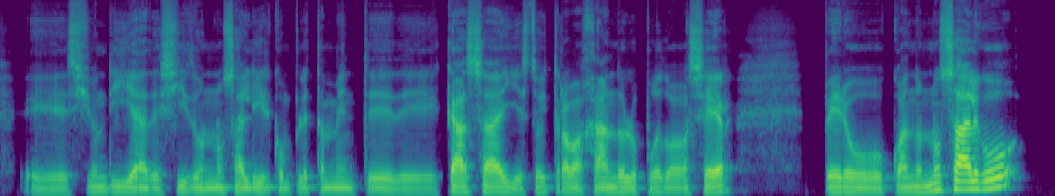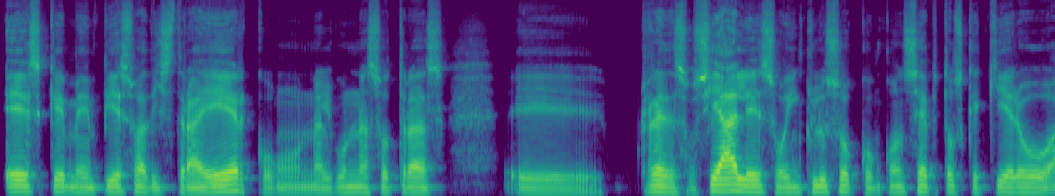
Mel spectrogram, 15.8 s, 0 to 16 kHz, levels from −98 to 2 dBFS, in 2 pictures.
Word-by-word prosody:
eh, 85 -1 -8
si 95 - -8
un 95 0 -4
día 95 -2 -1
decido 90 +1 -4
no 90 +1 -3
salir, 90 0 -3
completamente 85 -1 -5
de 80 0 -7
casa, 95 0 +3
y 90 -3 -3
estoy 95 +3 -6
trabajando, 90 0 0
lo 90 -3 -2
puedo 90 -1 -3
hacer. 85 0 +1 0.6
Pero 90 -2 0
cuando 95 +1 -1
no 115 +7 +2
salgo, 150 +6 +6 0.2
es 105 -1 +2
que 110 -2 -1
me 95 -1 -3
empiezo 100 +3 -2
a 95 - -1
distraer, 95 +6 +2
con - - -8
algunas 95 +3 -4
otras, 90 -1 -2 0.5
eh, 80 -2 -7 0.3
redes 100 -2 +2
sociales. 105 +4 +5
O 95 - -1
incluso, 105 +3 -3
con 90 +2 -8
conceptos 105 +1 -4
que 95 - -10
quiero 95 -2 0
95 Hz, 145 wpm, -22 LUFS, 85-100 Hz, 0.6 s, salgo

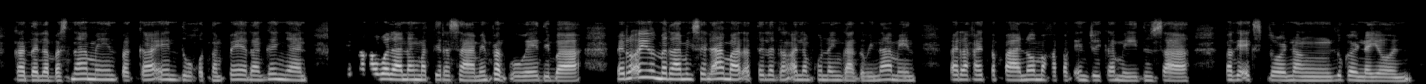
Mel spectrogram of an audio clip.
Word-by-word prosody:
kada 200 -1 +1
labas 190 0 -1
namin, 230 -3 +1
pagkain, 220 +3 -1
dukot 190 -2 -6
ng 190 -1 -4
pera, 220 -2 0
ganyan. 215 -4 0 0.4
Eh, 240 - -17
baka 240 0 +1
wala 240 -2 +7
ng 220 0 +3
matira 215 0 -3
sa'min 195 -1 +1
pag-uwi, 195 -4 0
'di 185 - -4
ba. 175 0 +5 0.4
Pero 255 +3 +2
ayun, 325 -1 +5
maraming 245 -2 +4
salamat 245 -1 +4
at - - -3
talagang 220 -1 -4
alam 210 0 -1
ko 215 - -5
na 205 - -2
yung - - -3
gagawin 185 +1 -3
namin 195 -3 -1 0.3
para 220 0 +2
kahit 220 0 -2
papaano, 215 0 +1
makapag-enjoy 200 -1 -5
kami 190 -3 -4
do'n 190 - -6
sa 175 +2 +1 0.3
pag-e-explore 205 -2 -1
ng 185 -1 -2
lugar 200 -1 -1
na 175 -1 0
'yon. 165 -1 -3
205 Hz, 170 wpm, -23 LUFS, 190-225 Hz, 0.4 s, wala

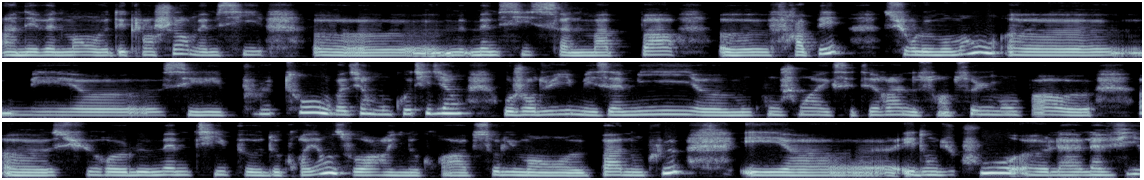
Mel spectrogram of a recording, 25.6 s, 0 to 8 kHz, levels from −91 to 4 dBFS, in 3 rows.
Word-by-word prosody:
un 160 - +2
événement, 165 0 0
heu, - - -1
déclencheur 175 +8 -1
même 165 -2 -3
si, 185 +3 -1 0.4
heu, 160 - 0 0.2
même 170 +1 +2
si 175 +1 -4
ça 165 -1 +1
ne 150 - +2
m'a 155 0 -2
pas, 190 0 -2 0.3
heu, 160 0 +2
frappée 240 - 0 0.3
sur 185 -3 0
le 170 -1 +3
moment, 235 - +2
heu, 165 +1 +1 0.4
mais, 170 -1 -8
heu, 165 0 -2
c'est 165 -1 -1
plutôt 250 +5 +2
on - - +2
va 200 -3 -2
dire 235 +6 +1
mon 205 -2 -4
quotidien. 255 +3 +3 0.3
Aujourd'hui 185 +3 -1
mes 175 -4 -2
amis, 195 +2 -2
heu, 165 -1 +1
mon 165 +1 -1
conjoint 180 +2 -6
et 175 -1 -5
cetera 180 +4 -4
ne 170 -2 -2
sont 155 - -5
absolument 185 +3 -5
pas, 190 -1 -3
heu, 160 0 -1 0.4
heu 155 0 +2
sur, 170 +1 0
heu, 165 0 +5
le 165 0 +3
même 180 +1 0
type, 185 +1 -2
heu, 160 -2 +1
de 160 +1 -1
croyance. 255 - +4
Voire 165 0 0
ils 155 -1 -2
ne 150 - -1
croient 150 0 -7
absolument, 155 -3 +1
heu, 145 0 +1
pas 175 -1 +2
non 165 -1 -1
plus. 275 - +5 0.5
Et, 165 0 +4
heu, 155 0 -2
et - - +4
donc 175 +1 -1
du 175 +2 -7
coup, 275 -1 +6
heu, 170 -6 0
la 170 0 0
la 175 0 +2
vie 170 +7 -1
170 Hz, 160 wpm, -21 LUFS, 165-190 Hz, 0.5 s, coup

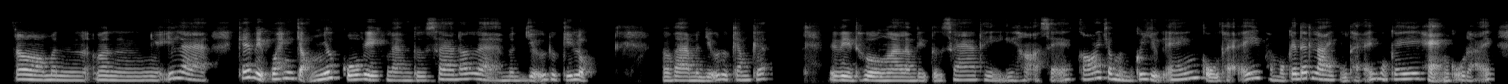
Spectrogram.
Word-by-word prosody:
Ờ, 225 -3 +4
mình 195 -2 -1 0.2
mình 190 -2 -1
nghĩ 190 +6 -3
là 240 -9 0 0.3
cái 305 +2 +4
việc - - +6
quan 270 +3 +2
trọng 215 -5 +1
nhất 290 +3 +6
của 220 -2 +4
việc 205 -3 +4
làm 190 -1 -3
từ 190 0 -2
xa 225 +5 -1
đó 240 +2 -1
là 245 -7 -1
mình 185 0 -3
giữ 190 +3 0
được 225 -2 -1
kỷ 200 0 +3
luật, 225 - +4 0.7
ờ, 180 - -1
và 185 -1 +1
mình 180 -1 -1
giữ 170 - 0
được 225 0 +1
cam 205 -2 -2
kết. 235 +2 -3 0.6
Bởi 195 - 0
vì 195 -2 +5
thường 185 -3 +4
là 180 0 +2
làm 175 0 -1
việc 175 0 -4
từ - - -4
xa 205 -2 -3
thì 200 -2 -4 0.3
họ 185 - -5
sẽ 225 - -4
có 240 +6 -1
cho 255 - +3
mình 220 -4 +1
một 180 - -6
cái 240 0 +4
dự 200 - +1
án 225 +3 -1
cụ 160 - +2
thể 250 +10 -1
và - - -6
một 170 - -3
cái 245 - +4
deadline 260 -6 +3
cụ 165 - -6
thể, 250 - -4
một 245 - -1
cái 255 +1 +1
hạn 170 - +3
cụ 170 - -2
thể. 235 +5 -5
210 Hz, 240 wpm, -24 LUFS, 190-240 Hz, 0.7 s, việc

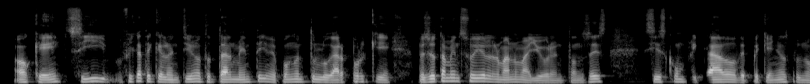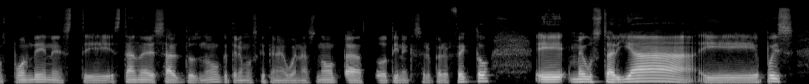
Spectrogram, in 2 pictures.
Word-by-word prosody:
Okey, 115 +2 +2
sí, 130 0 -2
fíjate 135 +1 -1
que, 120 - +1
lo 110 - +1
entiendo 125 +5 -1
totalmente 115 +1 +1
y 140 - -1
me 115 - -3
pongo 120 +1 -2
en 120 - -8
tu 125 -1 -2
lugar, 105 -2 +1
porque, 125 -5 -5 0.2
pues, 110 +2 -1
yo 135 - +5
también 155 0 +1
soy 150 -1 +1
el 145 - +3
hermano 115 -2 -1
mayor, 95 -3 -3
entonces, 100 +8 -5 0.4
si 120 - -3
es 115 - -5
complicado 115 -2 +2
de 105 - -3
pequeños, 110 +2 -5
pues, 105 -2 -8
nos 95 -2 -7
ponen, 110 +1 -1
este, 95 -1 -6
estándares 105 -1 -1
altos, 105 -2 -1
¿no?, 110 +4 -5
que - - -7
tenemos 95 0 -7
que 105 - -7
tener 90 -2 -7
buenas 90 -1 -7
notas, 100 -2 -1
todo 100 -1 -3
tiene 100 -2 -5
que - - -20
ser - - -10
perfecto. 120 +9 0 0.4
Eh, 115 0 +6
me 120 +1 +4
gustaría, 125 +1 +6
eh, 105 +1 -1
pues, 140 -1 +2
110 Hz, 185 wpm, -24 LUFS, 105-125 Hz, 0.4 s, Eh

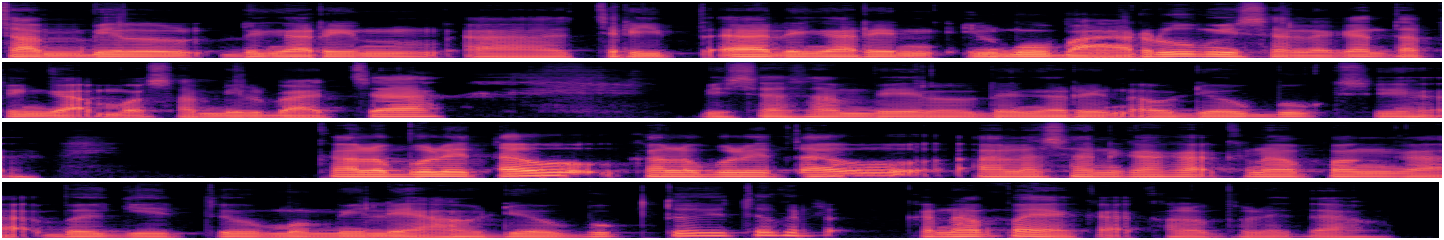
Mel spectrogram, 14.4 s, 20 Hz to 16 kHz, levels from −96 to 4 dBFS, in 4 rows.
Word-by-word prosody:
sambil 115 +1 +2 0.2
dengerin, 110 -1 +1 0.2
eee, 100 -1 -3
cerit 105 -1 -2
eee, 120 0 +6
dengerin 115 0 +3
ilmu 115 +1 +4
baru 105 +6 +3
misalnya 110 -5 0
kan, 115 - 0
tapi 110 - -3
enggak 105 - 0
mau 100 - -2
sambil 100 0 -2
baca, 90 +7 -1 0.8
bisa 105 +1 -4
sambil 110 0 -1
dengerin 105 0 -2
audiobook 110 +2 -2
sih 110 - -6
ya. 110 - -9 0.8
Kalau 125 0 +6
boleh 140 0 +7
tahu 160 +5 +7 0.2
kalau 130 -1 +4
boleh 130 0 +3
tahu 145 +7 +1 0.2
alasan, 120 +1 0
Kakak, 120 0 0
kenapa 115 -1 0
nggak 110 -2 -1
begitu 110 0 -2
memilih 105 0 0
audiobook 110 +3 -2
tuh, 165 - +2
itu 180 - -5
kene 190 - -3 0.2
kenapa 135 +3 0
ya, 105 - -1
Kak, - - -9
kalau 105 -2 -6
boleh 105 0 -8
tahu? 105 -1 -9
110 Hz, 180 wpm, -23 LUFS, 105-120 Hz, 0.8 s, boleh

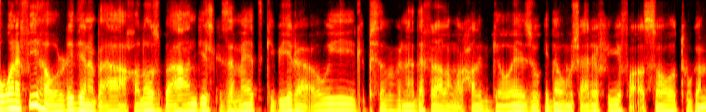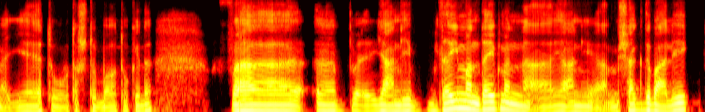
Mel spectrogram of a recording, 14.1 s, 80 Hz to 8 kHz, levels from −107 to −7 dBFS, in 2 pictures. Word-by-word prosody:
هو 150 +3 +6
أنا 150 - +6
فيها 215 +3 +2 0.2
Already 125 +2 0
أنا 110 -3 +2
بقى 100 0 -3
خلاص 115 +4 -2
بقى 110 0 -1
عندي 120 +1 -1
التزامات 110 +2 -4
كبيرة 110 +2 -3
أوي، 115 +3 -2
بسبب 105 -2 -8
إن 105 - -5
أنا 105 - -3
داخل 110 0 -5
على 100 -1 -4
مرحلة 95 +4 -6
جواز 100 +1 -4
وكده 105 +2 -4
ومش 95 -2 -4
عارف 105 +2 -6
إيه، 110 - -2
فأقساط 105 0 -5
وجمعيّات 95 0 -5
وتشطيبات 90 +1 -7
وكدة، 105 +5 -4 0.6
ف - - -2
آآ، 110 -1 +5 0.4
ب - - -6
يعني 110 -1 +1
دايمًا، 135 +4 +7
دايمًا 140 -7 +5 0.3
يعني 100 -3 -2
مش 95 +5 -5
هاكدب 120 0 +2
عليك، 120 +6 +3
105 Hz, 155 wpm, -24 LUFS, 100-115 Hz, 0.6 s, دايمًا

